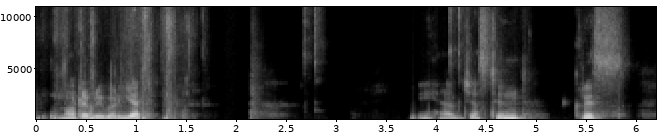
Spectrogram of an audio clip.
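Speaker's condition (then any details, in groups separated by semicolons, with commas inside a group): No condition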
